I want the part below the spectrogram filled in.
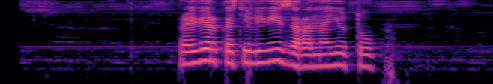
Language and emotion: Russian, neutral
